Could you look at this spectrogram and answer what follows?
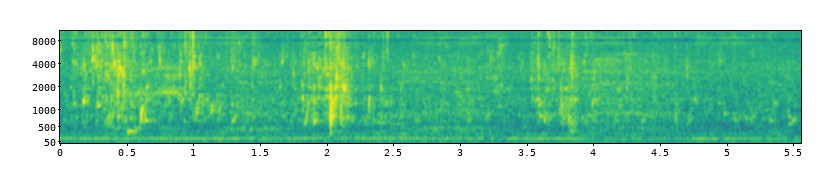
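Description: Pool water splashing and trickling as a toddler kicks her feet while held up in the water, with a sharper splash about two seconds in.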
